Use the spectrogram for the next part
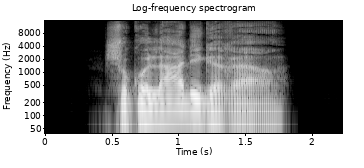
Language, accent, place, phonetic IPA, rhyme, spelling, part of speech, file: German, Germany, Berlin, [ʃokoˈlaːdɪɡəʁɐ], -aːdɪɡəʁɐ, schokoladigerer, adjective, De-schokoladigerer.ogg
- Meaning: inflection of schokoladig: 1. strong/mixed nominative masculine singular comparative degree 2. strong genitive/dative feminine singular comparative degree 3. strong genitive plural comparative degree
